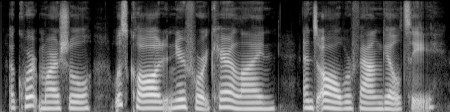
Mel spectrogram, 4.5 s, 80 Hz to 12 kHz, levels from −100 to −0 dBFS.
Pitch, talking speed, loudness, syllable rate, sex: 195 Hz, 175 wpm, -18 LUFS, 5.2 syllables/s, female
